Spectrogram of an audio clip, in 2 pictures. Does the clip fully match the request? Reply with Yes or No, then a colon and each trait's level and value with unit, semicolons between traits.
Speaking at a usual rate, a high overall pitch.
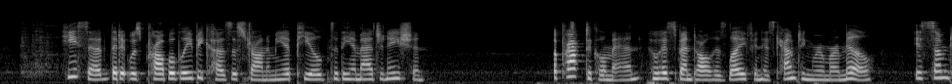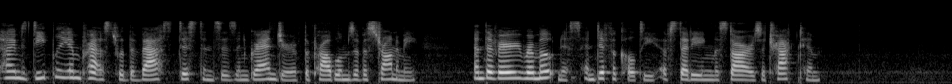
Yes: average, 170 wpm; high, 240 Hz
